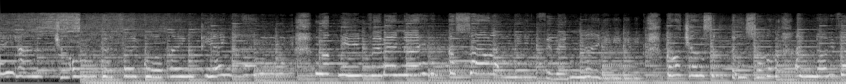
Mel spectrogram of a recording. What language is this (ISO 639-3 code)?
vie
